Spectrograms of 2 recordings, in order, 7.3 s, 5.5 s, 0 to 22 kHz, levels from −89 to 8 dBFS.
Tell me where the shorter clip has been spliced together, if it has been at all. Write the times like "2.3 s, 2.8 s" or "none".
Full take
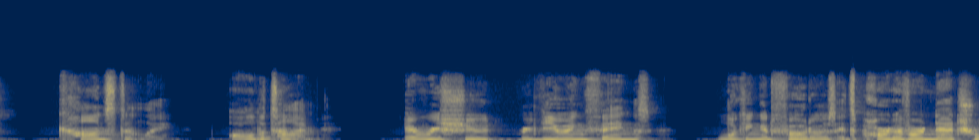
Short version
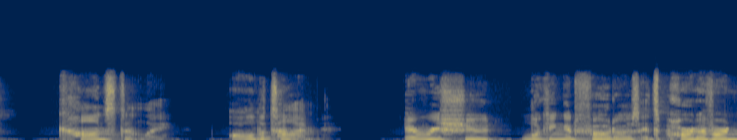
3.8 s

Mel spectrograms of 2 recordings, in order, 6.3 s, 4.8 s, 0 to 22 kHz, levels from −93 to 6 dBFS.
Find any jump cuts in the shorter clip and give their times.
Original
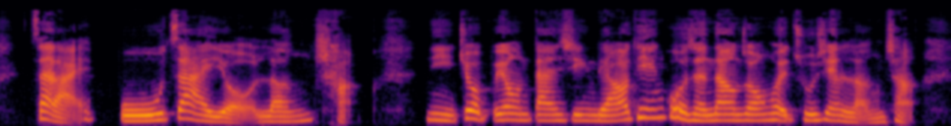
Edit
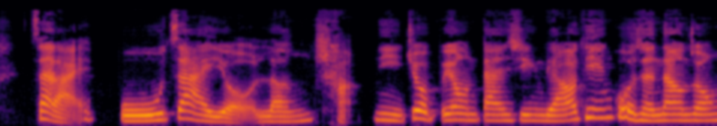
2.4 s

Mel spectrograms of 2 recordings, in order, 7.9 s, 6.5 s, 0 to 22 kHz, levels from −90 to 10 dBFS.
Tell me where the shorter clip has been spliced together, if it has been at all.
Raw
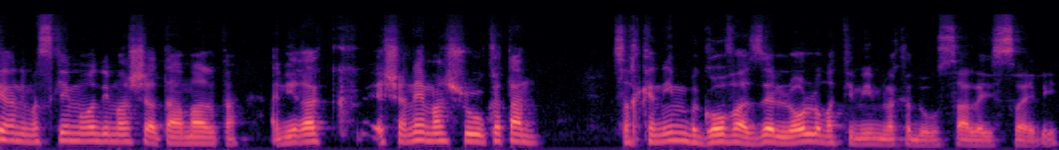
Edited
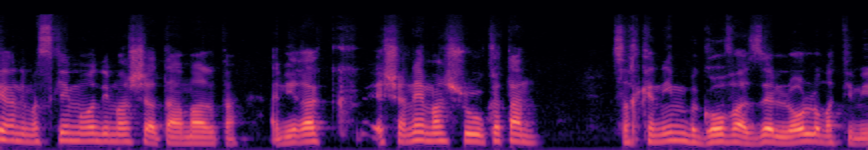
none

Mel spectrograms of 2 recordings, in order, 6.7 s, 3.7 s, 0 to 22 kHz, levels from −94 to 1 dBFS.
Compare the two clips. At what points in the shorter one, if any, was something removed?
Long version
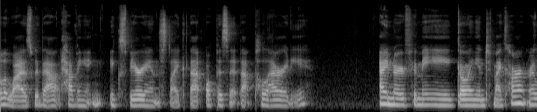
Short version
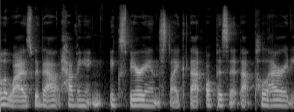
none

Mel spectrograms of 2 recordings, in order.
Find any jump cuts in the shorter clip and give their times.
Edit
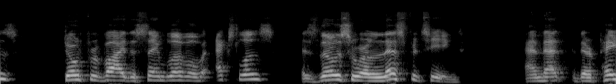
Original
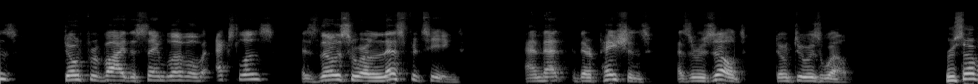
none

